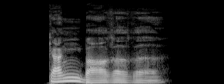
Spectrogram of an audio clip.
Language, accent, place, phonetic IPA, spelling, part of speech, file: German, Germany, Berlin, [ˈɡaŋbaːʁəʁə], gangbarere, adjective, De-gangbarere.ogg
- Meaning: inflection of gangbar: 1. strong/mixed nominative/accusative feminine singular comparative degree 2. strong nominative/accusative plural comparative degree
